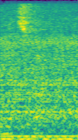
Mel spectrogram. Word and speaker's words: mitzvot: These words at the conclusion of verse 40 could be taken as a relational reason for keeping the mitzvot.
